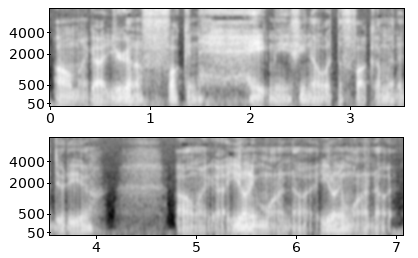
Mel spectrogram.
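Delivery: soft, low, teasing near-whisper; hushed teasing. Shown as a demonstration. Coach demos a teasing voice memo, soft and low. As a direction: tease her by holding it back. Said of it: "So I might say".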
